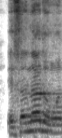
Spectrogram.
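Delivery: booming, loud hype-man shout.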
